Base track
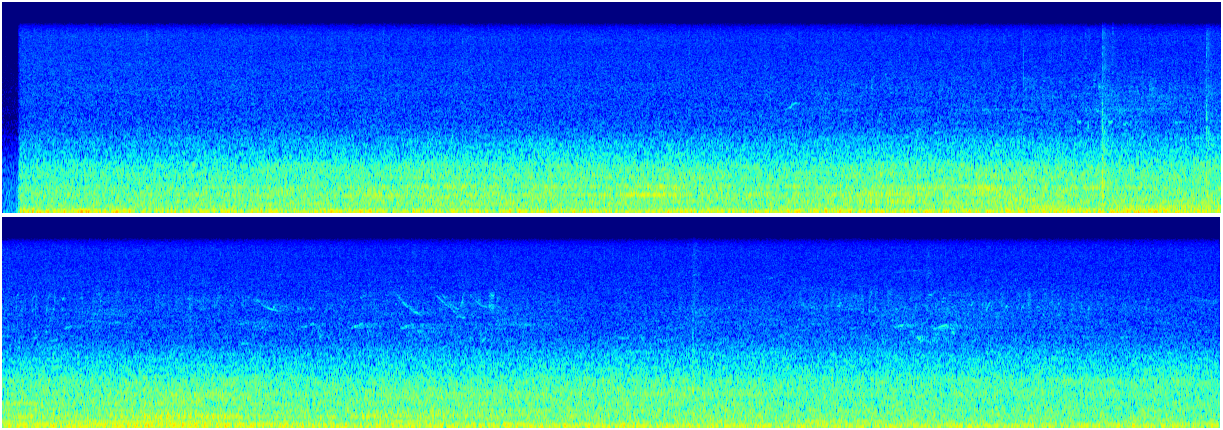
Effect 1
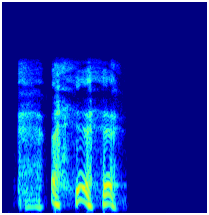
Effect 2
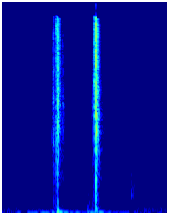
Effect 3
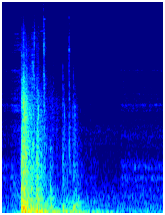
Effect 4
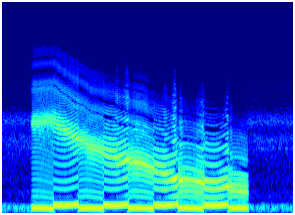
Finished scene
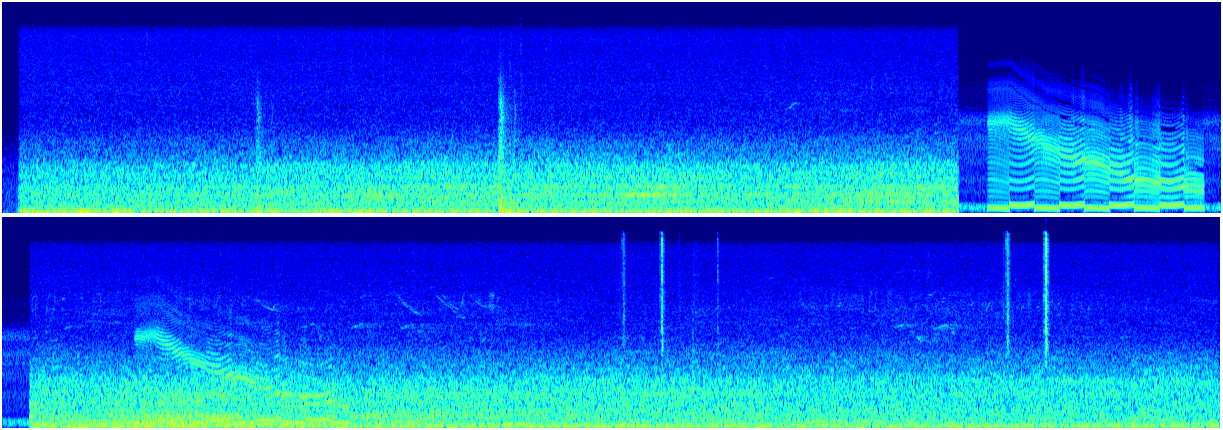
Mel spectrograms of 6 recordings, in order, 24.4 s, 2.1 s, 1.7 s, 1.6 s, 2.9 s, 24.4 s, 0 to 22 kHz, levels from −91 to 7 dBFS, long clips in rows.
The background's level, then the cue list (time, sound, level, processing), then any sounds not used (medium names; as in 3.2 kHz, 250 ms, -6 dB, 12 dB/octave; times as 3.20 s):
base track -7 dB
2.34 s: add 3 -18 dB
4.77 s: add 3 -9.5 dB
9.56 s: replace with 4 -9 dB + spectral levelling over time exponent 0.6
13.22 s: add 4 -6.5 dB
17.85 s: add 2 -10.5 dB + delay 558 ms -17.5 dB
21.69 s: add 2 -3 dB
not used: 1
